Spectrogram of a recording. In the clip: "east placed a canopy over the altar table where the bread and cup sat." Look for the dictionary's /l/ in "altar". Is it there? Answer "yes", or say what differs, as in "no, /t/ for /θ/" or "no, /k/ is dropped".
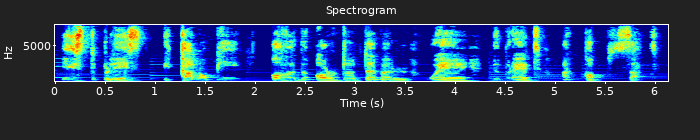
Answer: yes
